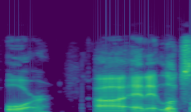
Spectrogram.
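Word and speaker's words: אור: back into the original Hebrew, uh it's it's pronounced or uh and it looks like the old gaml, which is uh uh where C comes from.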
